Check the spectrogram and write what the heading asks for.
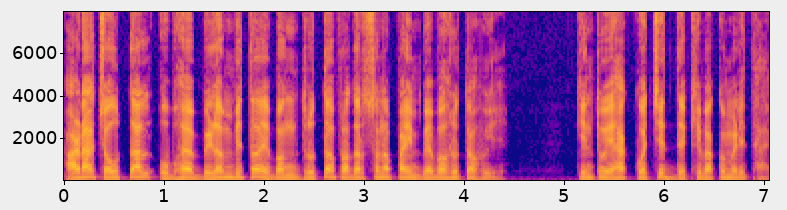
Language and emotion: Odia, neutral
